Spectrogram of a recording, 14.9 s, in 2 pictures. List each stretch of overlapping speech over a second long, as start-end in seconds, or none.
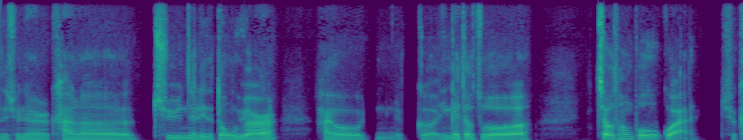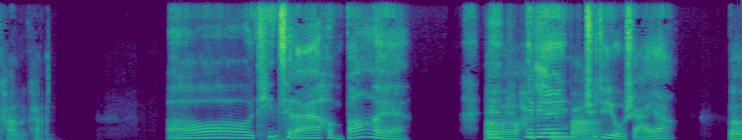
12.3-13.5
